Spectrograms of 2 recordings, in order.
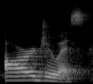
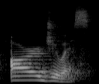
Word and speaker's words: arduous: Let's review arduous. Notice that pronunciation. We have that J sound. Arduous.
